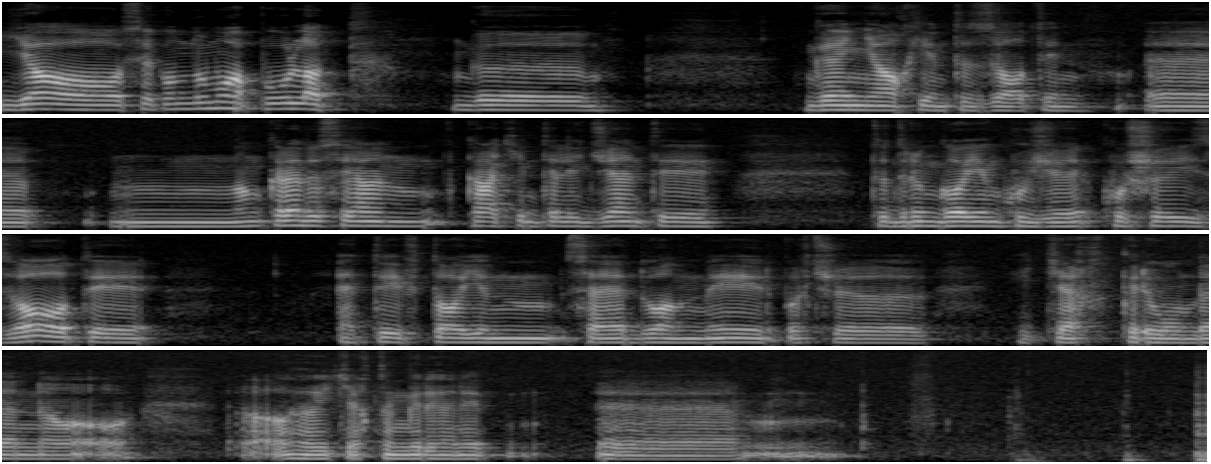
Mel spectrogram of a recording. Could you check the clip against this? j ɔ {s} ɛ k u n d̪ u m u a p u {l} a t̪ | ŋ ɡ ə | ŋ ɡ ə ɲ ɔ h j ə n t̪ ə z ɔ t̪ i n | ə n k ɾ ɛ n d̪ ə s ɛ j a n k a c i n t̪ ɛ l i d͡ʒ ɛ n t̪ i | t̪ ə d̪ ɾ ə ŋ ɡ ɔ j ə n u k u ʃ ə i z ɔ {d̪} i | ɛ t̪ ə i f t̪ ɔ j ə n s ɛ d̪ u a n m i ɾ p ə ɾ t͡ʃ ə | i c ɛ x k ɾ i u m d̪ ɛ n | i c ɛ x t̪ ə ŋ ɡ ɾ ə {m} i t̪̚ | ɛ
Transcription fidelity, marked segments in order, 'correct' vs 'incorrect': correct, correct, incorrect, incorrect

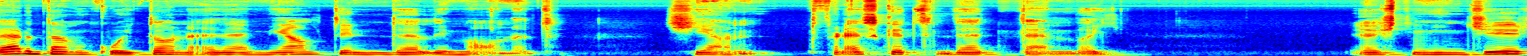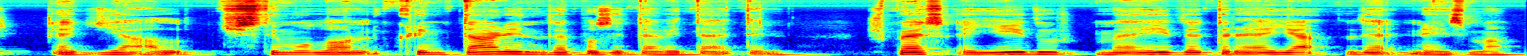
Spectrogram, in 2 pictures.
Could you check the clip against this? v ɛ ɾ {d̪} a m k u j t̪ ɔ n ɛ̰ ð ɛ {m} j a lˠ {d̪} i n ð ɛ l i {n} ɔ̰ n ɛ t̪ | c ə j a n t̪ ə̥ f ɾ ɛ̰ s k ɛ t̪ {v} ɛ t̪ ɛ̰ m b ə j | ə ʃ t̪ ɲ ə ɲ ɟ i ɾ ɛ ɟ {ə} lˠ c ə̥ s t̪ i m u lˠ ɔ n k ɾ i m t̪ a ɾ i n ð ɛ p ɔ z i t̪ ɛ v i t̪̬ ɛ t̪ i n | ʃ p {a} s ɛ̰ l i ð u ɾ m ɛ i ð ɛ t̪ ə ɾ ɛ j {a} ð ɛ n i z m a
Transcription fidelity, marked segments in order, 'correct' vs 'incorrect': correct, correct, incorrect, incorrect, incorrect, incorrect, incorrect, correct

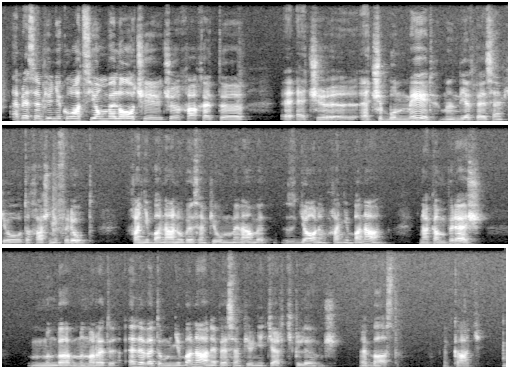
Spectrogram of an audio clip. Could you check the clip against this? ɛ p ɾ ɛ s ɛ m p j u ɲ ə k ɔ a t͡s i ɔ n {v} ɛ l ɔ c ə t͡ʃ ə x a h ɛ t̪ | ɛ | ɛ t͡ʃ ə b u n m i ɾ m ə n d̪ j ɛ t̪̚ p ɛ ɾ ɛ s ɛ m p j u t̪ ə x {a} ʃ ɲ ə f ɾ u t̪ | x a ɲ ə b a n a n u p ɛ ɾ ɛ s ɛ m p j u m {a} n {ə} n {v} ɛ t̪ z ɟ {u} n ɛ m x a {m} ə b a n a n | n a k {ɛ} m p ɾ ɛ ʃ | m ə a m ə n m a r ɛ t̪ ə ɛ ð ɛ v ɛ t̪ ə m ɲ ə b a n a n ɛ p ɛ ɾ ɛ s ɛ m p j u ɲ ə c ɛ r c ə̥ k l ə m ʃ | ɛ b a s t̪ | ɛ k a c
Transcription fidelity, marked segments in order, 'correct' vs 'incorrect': correct, correct, incorrect, incorrect, correct, incorrect, incorrect, incorrect

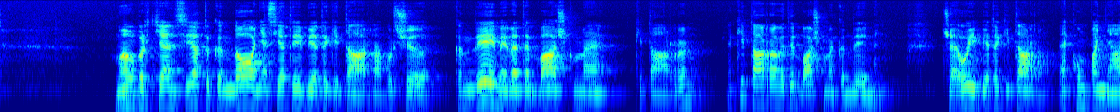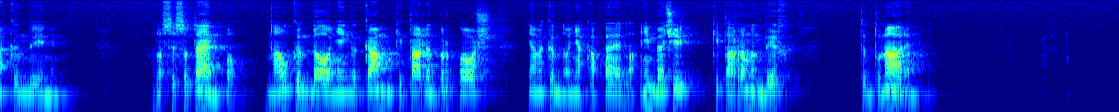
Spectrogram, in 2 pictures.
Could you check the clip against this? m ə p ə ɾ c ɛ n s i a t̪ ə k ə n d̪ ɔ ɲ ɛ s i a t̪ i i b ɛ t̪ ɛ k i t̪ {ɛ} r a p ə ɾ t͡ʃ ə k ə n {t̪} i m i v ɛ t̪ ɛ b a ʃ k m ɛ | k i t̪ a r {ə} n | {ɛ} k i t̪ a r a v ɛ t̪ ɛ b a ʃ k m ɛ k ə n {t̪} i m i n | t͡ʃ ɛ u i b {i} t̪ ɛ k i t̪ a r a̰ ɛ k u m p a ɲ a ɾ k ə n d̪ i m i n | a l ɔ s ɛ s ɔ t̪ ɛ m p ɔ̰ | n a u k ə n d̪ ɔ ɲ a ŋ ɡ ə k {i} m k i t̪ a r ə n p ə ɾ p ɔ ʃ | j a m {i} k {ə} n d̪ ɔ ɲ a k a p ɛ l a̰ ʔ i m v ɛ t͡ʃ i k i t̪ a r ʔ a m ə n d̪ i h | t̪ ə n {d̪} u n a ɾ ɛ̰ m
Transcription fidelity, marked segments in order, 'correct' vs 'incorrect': incorrect, incorrect, correct, correct, incorrect, incorrect, incorrect, incorrect, correct, incorrect

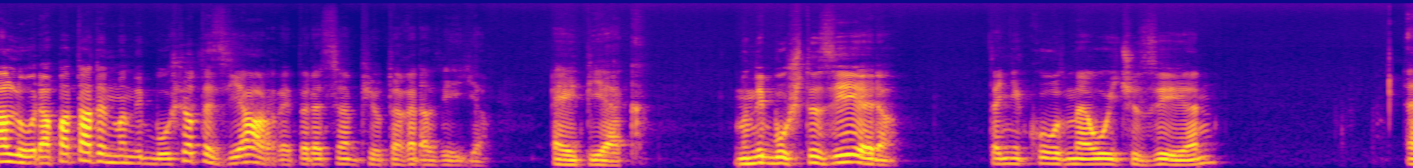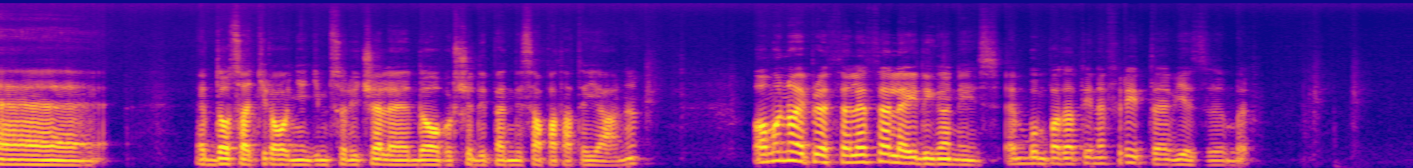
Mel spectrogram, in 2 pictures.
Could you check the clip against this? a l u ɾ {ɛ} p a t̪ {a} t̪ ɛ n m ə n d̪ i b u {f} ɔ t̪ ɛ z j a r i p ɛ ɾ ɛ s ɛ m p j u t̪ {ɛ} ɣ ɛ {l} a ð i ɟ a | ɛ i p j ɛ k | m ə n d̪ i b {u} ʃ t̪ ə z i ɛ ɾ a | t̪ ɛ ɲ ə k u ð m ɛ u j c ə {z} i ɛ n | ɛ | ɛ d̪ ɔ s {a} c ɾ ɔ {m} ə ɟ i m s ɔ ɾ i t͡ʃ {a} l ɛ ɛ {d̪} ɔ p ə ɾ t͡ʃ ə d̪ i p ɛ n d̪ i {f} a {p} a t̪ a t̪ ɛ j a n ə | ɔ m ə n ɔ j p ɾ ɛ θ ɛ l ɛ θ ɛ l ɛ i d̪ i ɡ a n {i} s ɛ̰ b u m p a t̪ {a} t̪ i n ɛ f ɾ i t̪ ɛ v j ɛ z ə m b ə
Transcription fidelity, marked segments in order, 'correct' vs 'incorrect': incorrect, correct, incorrect, correct, incorrect, correct, correct, correct, incorrect, incorrect, correct, incorrect, correct, correct, correct

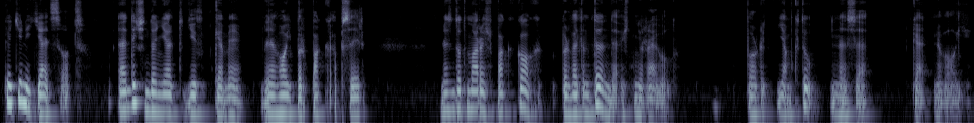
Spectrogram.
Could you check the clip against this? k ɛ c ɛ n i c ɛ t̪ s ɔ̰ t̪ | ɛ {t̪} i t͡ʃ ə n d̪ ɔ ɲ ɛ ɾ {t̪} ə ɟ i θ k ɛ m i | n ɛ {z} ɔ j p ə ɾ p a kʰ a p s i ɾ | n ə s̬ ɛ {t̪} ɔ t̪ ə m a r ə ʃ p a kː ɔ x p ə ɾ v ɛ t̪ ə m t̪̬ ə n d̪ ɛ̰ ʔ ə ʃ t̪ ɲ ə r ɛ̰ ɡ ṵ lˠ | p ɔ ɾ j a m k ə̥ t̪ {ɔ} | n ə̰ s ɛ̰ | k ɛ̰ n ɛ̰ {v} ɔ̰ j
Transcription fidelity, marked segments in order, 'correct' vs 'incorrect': incorrect, correct, incorrect, incorrect, incorrect, correct

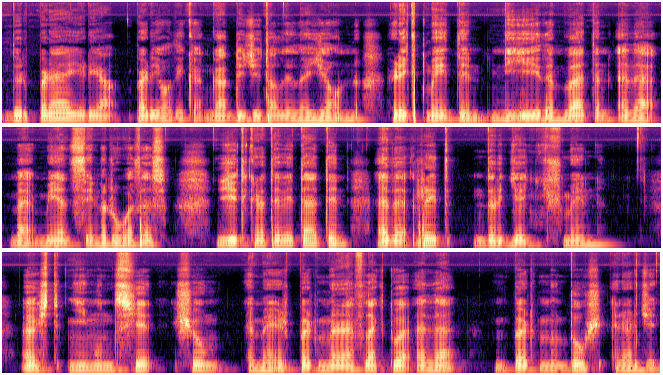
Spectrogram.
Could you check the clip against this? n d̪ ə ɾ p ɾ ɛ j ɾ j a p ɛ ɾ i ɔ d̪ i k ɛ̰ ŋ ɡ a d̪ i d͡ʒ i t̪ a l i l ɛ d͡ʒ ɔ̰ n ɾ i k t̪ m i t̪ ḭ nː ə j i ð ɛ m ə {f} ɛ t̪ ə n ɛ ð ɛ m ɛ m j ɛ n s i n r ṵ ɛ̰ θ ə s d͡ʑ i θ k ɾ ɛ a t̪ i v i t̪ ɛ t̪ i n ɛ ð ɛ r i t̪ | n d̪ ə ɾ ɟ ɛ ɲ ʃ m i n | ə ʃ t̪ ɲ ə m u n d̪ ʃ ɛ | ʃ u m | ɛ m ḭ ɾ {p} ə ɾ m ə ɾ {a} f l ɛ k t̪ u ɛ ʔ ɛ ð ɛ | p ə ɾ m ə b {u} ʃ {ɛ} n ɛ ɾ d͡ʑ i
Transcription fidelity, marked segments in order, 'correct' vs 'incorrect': incorrect, correct, incorrect, correct, correct

